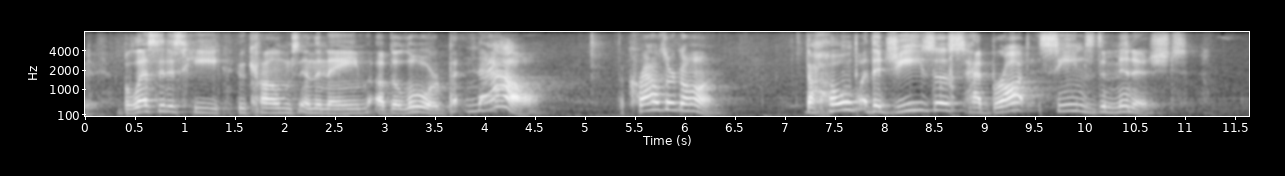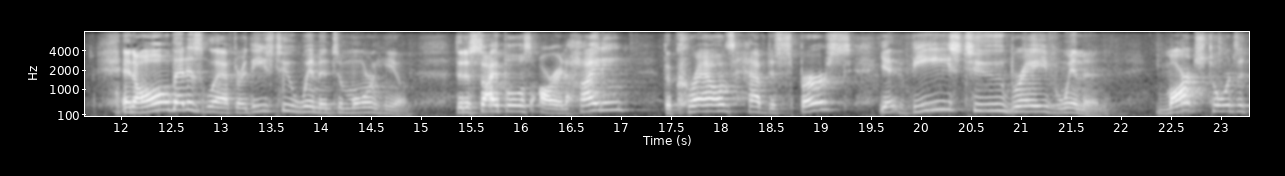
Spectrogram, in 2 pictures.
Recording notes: Sermon preached on Easter morning, April 17, 2022, during morning worship at East Frankfort Baptist Church.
